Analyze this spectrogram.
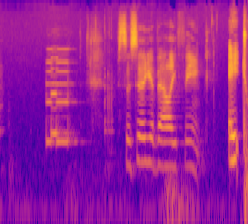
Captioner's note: buzzer beeps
